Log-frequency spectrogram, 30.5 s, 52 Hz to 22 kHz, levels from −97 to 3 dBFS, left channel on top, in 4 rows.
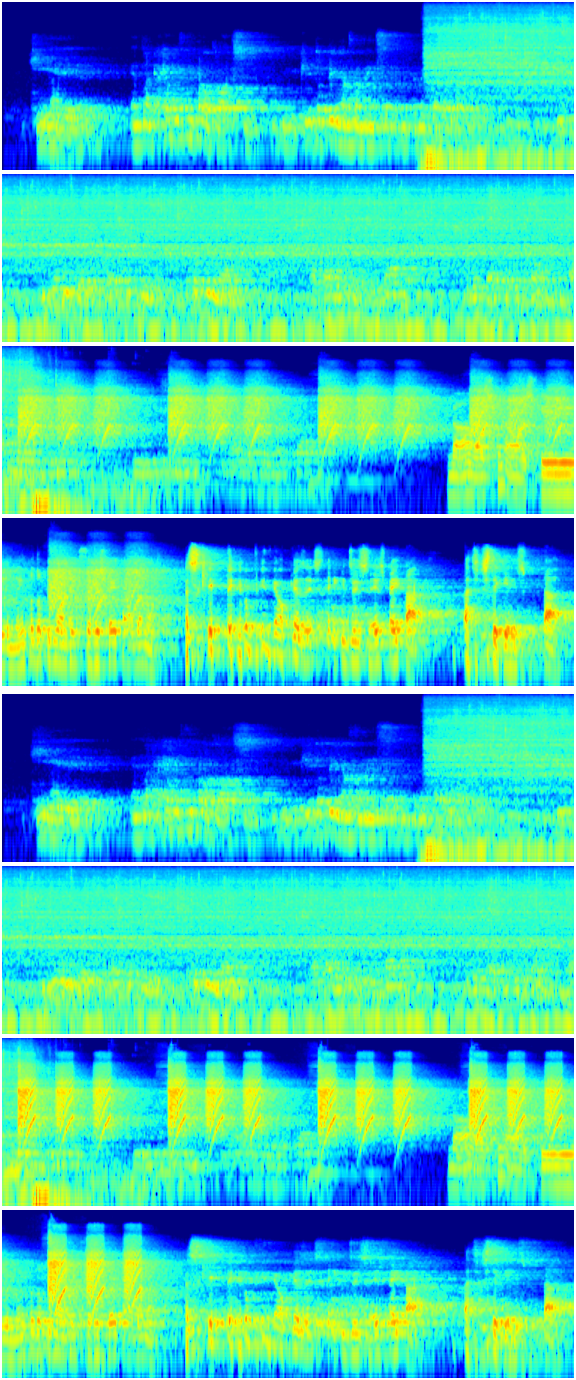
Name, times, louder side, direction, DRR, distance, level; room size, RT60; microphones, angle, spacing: voice 1, 0.4-1.3 1.7-6.6 7.3-7.6 8.1-9.8 10.1-10.8 11.7-13.1 13.8-16.3 17.0-17.9 18.2-19.4 26.7-27.6 29.2-29.5, equal, 50° left, -3 dB, 1.2 m, -41 dB
Water tap faucet / Sink (filling or washing), 5.5-17.9, equal, ahead, 1.0 m, -36 dB
Alarm, 15.3-16.7 17.4-18.7 19.4-20.7 21.5-22.7 23.5-24.7, right 8 dB, 65° right, 0.5 m, -23 dB
voice 2, 21.2-24.9 25.3-28.5 29.0-30.3, left 5 dB, 75° left, 8 dB, 0.6 m, -29 dB
14.5 x 13.0 x 2.8 m, 2.3 s
head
